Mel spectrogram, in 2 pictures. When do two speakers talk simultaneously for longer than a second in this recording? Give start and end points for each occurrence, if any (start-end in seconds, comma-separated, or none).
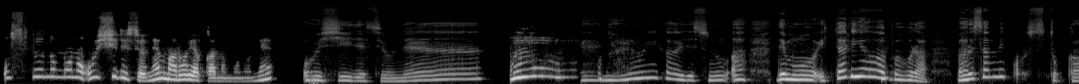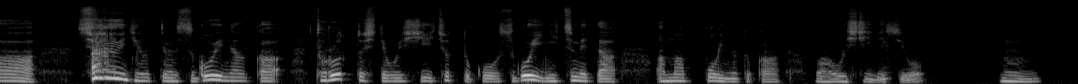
none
